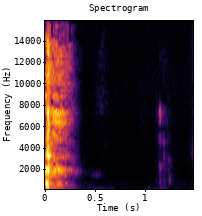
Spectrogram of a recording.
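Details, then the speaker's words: Adult smoker, shivering, with a cough for the past few days, said to be sounding better than before: cough. "so I'm sitting here shivering but I need my cigarette I've um had a cough these past few"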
